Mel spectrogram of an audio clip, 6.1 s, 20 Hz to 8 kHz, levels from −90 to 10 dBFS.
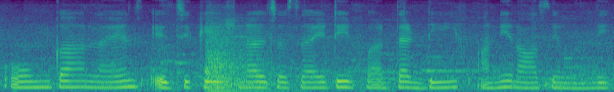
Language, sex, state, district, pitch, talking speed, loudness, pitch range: Telugu, female, Andhra Pradesh, Sri Satya Sai, 180 Hz, 100 wpm, -18 LUFS, 170-190 Hz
